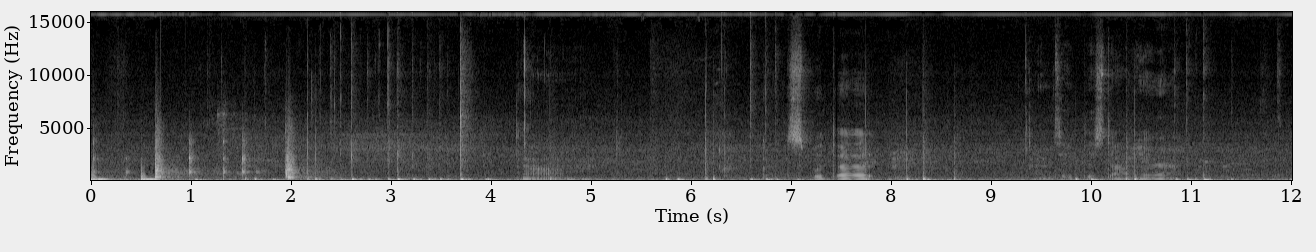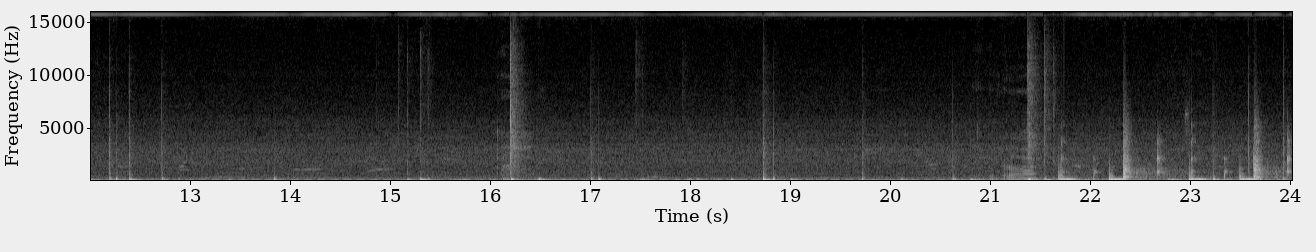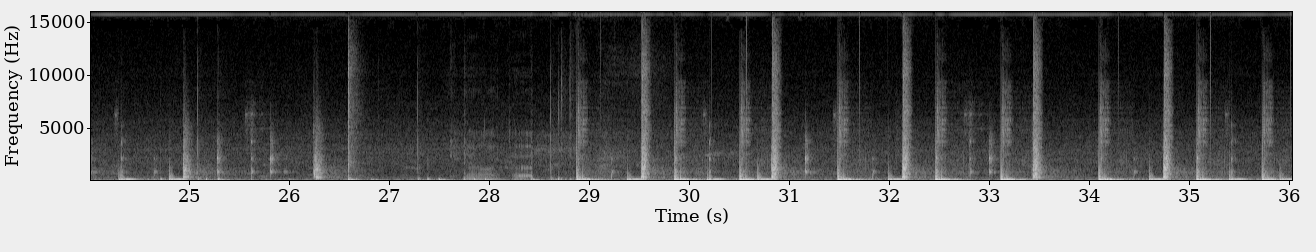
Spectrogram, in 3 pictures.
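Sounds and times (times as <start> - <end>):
drum loop: 0.0 - 5.0, 5.7 - 7.0, 9.8 - 12.9, 15.2 - 36.0
deep kick thumps: 15.2 - 17.3, 18.0 - 25.5, 28.7 - 30.9, 31.5 - 33.5, 34.1 - 36.0.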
